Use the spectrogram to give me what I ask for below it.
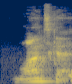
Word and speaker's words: Waniska: Wanishka? – So Wanska. Yeah. So Wanska, it's spelled W-A-N-S-K-A, but, or that's how it's pronounced.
